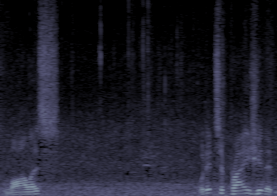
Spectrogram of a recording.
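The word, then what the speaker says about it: Lollis: Ryan Lawless spelled l l l i s pronounced Lawless would it surprise you that Michael WM has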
